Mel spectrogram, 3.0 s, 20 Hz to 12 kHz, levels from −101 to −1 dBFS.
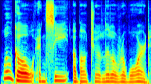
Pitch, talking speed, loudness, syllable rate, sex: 150 Hz, 160 wpm, -19 LUFS, 3.9 syllables/s, male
